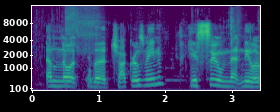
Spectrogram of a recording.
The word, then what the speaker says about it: chakras: me clearing my chakras oh chakras you pronounced it weirdly i know what chakras are you guys said like chalk rose wasted chakras okay i'm finally at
